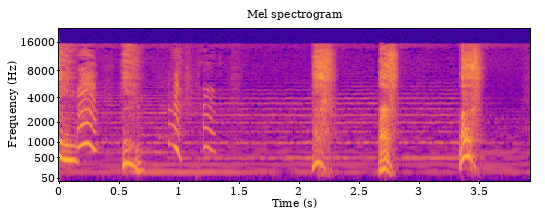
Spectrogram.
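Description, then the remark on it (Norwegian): Wolves whimpering with high, wavering whines, then barking into the air with three short, sharp barks spaced about half a second apart, moderately loud over a low steady hum. “Bjeffer ut i lufta og snur prompte med halen mellom beina og stikker av.”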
